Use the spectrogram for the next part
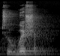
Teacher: it's not ishin, it's wishin. Tuition. You have to put the w sound there.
